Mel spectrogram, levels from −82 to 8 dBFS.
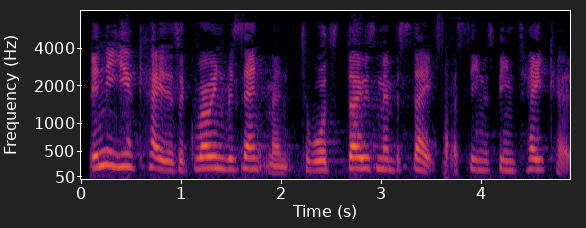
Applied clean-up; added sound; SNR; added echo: neural separator model SepFormer DNS4.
